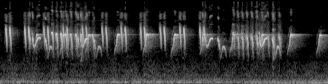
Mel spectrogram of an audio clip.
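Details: Prinia lure sound combining upper and lower styles: rapid, high, scratchy chirps in irregular runs of about 100 per minute, some longer buzzy stretches, all bright and close.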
